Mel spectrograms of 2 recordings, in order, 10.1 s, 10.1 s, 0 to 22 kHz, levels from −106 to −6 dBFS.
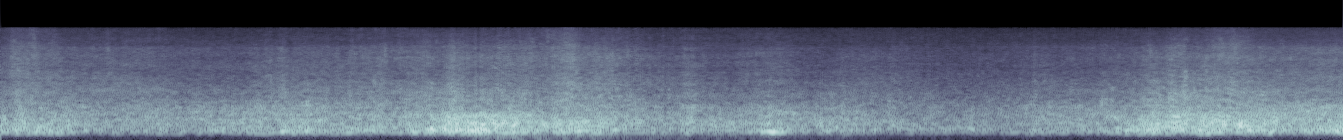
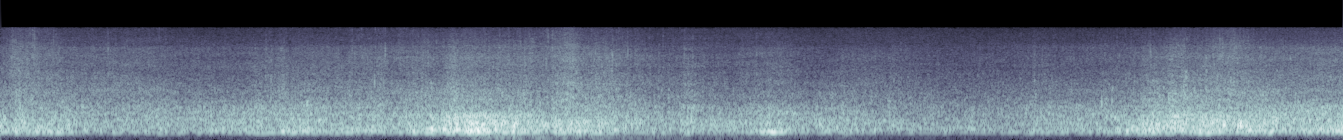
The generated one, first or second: first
